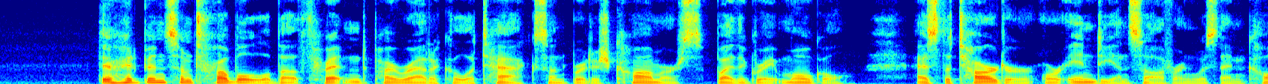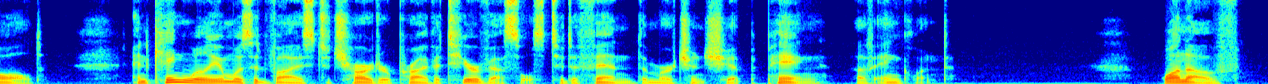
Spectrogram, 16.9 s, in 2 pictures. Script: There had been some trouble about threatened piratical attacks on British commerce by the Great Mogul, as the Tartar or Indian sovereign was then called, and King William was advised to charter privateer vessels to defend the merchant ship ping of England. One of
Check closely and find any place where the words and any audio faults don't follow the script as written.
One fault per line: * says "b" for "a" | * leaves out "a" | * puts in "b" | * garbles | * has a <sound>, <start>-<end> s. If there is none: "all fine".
all fine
